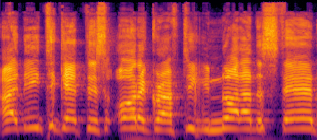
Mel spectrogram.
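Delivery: very high-pitched, insistent screaming and screeching. Retelling a man demanding an autograph: imitating someone screaming. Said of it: "he starts, like, screaming".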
